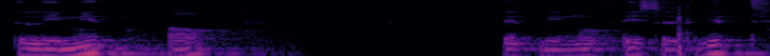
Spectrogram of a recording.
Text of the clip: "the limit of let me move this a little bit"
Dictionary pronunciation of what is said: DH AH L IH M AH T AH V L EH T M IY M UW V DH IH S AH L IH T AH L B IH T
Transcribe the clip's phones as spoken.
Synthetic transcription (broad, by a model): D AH L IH M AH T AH P L EH T M IY M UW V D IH S AH L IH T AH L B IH T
